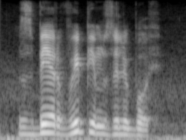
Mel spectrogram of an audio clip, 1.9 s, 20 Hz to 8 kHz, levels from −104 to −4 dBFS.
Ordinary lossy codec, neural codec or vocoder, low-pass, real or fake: none; none; none; real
